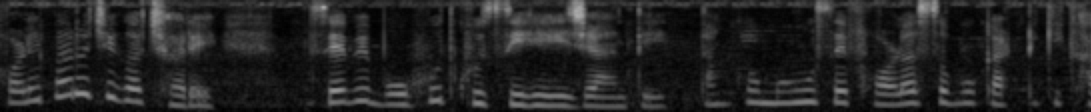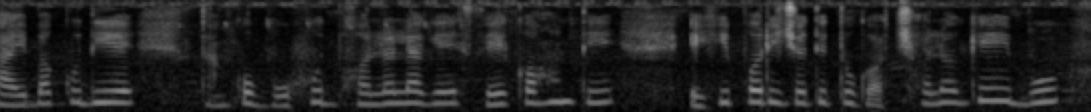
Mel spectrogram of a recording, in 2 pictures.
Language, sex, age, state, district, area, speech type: Odia, female, 18-30, Odisha, Rayagada, rural, spontaneous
